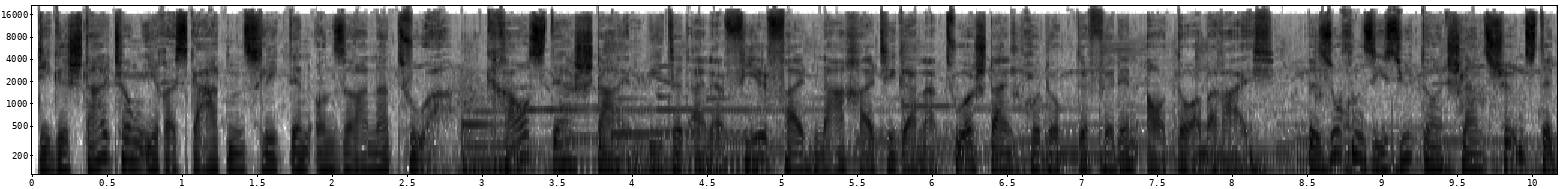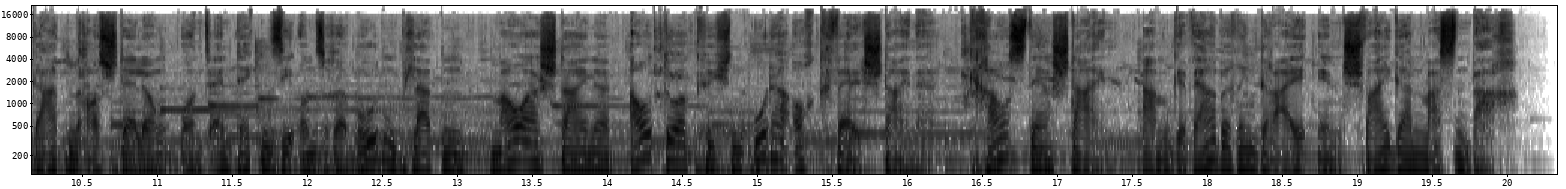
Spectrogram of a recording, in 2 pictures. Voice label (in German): Funkspot; Krauss der Stein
